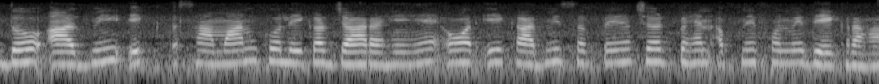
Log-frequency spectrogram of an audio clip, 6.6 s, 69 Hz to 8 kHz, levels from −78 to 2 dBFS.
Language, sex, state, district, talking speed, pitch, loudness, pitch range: Hindi, female, Chhattisgarh, Raigarh, 190 wpm, 230 Hz, -23 LUFS, 215-240 Hz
